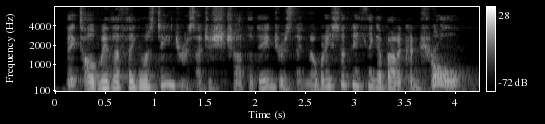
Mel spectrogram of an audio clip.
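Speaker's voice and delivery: soft, sidelong, half-whispered aside. Player retelling a game scene where Kara inches over to Marcus, Kara half-whispering. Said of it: "just kind of whispers".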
